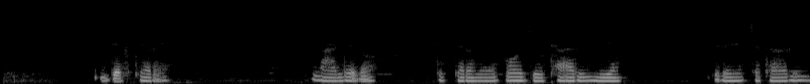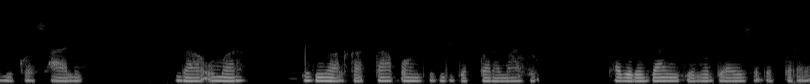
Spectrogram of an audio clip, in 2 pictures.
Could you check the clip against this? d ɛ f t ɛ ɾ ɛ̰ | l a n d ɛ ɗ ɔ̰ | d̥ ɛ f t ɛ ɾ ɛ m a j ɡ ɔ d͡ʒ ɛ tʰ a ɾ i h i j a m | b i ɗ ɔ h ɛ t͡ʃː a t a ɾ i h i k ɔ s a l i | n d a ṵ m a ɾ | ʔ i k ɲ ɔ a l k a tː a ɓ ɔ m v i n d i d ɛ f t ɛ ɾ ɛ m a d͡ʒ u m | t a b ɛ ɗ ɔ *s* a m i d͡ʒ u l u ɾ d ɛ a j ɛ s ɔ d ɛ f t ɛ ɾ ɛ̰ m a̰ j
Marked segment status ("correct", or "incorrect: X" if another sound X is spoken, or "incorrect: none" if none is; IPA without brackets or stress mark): incorrect: z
